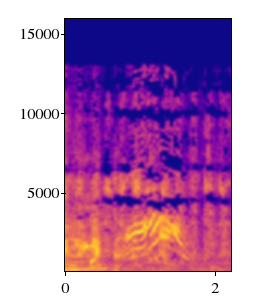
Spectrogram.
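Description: Domestic cat yowling: a drawn-out, wavering call fades out about half a second in, followed by a higher, rising-and-falling meow about a second in.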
